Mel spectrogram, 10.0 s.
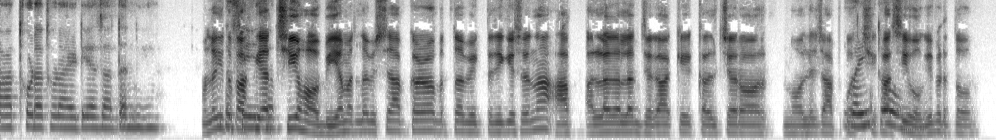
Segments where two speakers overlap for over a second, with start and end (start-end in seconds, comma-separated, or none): none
